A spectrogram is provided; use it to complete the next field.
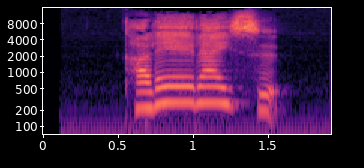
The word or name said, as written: kare-raisu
